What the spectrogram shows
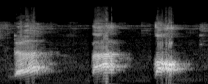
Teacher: Karena huruf ta, da, to itu sama makharijul hurufnya, tapi dia agak yang ada di depan, tengah, sama ke belakang. Dia ujung lidah bertemu gusi atas depan.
